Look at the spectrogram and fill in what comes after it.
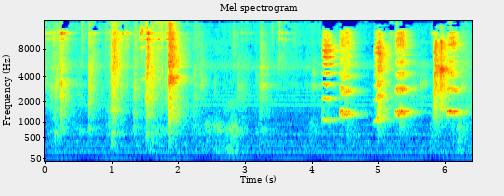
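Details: Boston Terrier named Mamaleowrd, caught on a hidden camera at Christmas, gives a run of short high whimpering whines in the last two seconds after several dull rustling thumps and scuffles indoors.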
